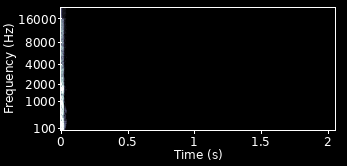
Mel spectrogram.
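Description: Silence: the sound track is blank, with no sound at all.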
